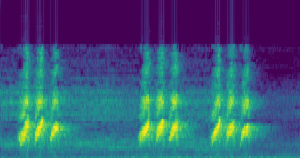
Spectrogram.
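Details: Cucak ijo (green leafbird) from Alas Purwo, Banyuwangi, in bebeci song: three bursts of bright, buzzy triple chirps, each group about a third of a second long, separated by short silences.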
